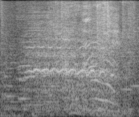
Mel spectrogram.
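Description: A horse in the role-playing game Dragon Quest XI gives a long, loud whinny that wavers up and down for nearly two seconds, close and clear over a busy game soundscape.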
